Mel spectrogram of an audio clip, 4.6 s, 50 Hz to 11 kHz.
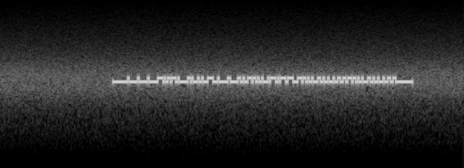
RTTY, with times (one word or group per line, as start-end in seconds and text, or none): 1.9-2.5 G9VP
2.6-3.0 339
3.1-3.5 018
3.6-4.0 018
